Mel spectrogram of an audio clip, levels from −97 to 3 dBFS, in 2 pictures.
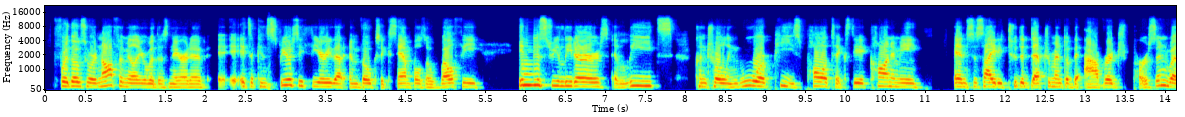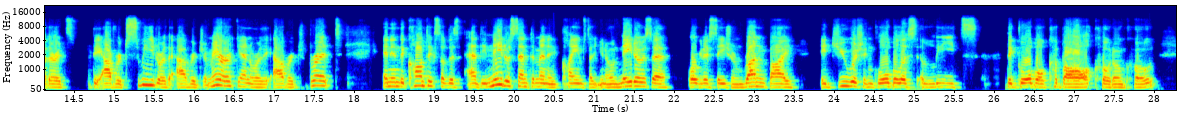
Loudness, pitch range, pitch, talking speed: -20 LUFS, 160-200 Hz, 175 Hz, 165 wpm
